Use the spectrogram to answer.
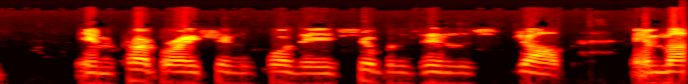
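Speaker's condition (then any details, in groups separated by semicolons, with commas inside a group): ALS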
